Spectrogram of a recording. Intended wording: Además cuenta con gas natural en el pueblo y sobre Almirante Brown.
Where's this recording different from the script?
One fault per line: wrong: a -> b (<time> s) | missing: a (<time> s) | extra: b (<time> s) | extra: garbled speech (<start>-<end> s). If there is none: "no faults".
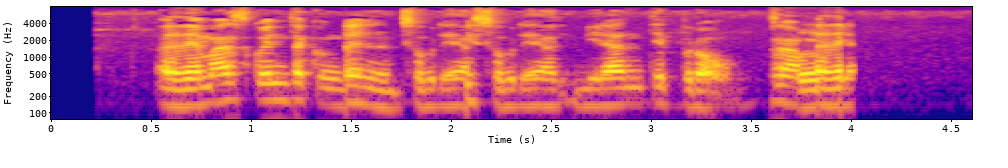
missing: gas natural (1.4 s)
wrong: pueblo -> sobre (1.7 s)
extra: garbled speech (3.6-4.0 s)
